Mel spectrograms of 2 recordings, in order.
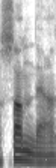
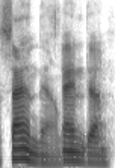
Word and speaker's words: Sandown: So this weekend we are off to, I'm going to say it wrong, but I think is it Sandown or Sundown? Sandown.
